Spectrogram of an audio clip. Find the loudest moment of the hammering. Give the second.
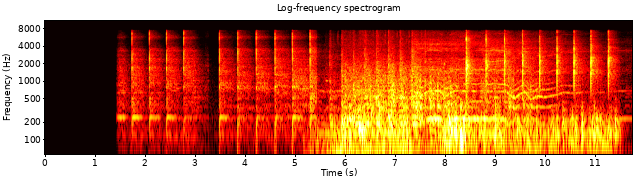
8 s.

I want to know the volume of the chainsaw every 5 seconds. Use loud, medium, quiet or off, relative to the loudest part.
off, loud, medium.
